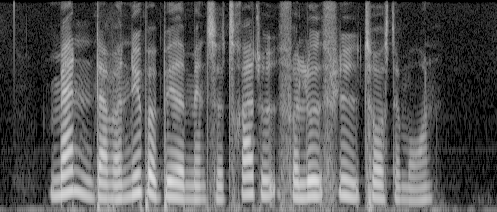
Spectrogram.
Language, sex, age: Danish, female, 23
